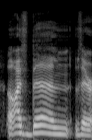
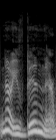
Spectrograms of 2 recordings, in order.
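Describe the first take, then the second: First: "been" said with the short e of Ben, slowly; Northern "been" like Ben. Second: "been" said with a short i, rhyming with bin; corrected "been" like bin. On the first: Retold or imitated. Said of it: "the same way as the man's". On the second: Acted. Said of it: "I'm like".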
